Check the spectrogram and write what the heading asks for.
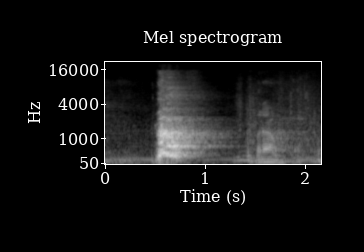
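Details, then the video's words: Angry Pit bull giving one loud, harsh, rasping bark, followed by a softer, lower trailing bark and a quiet background hum. "Sound of Pitbull dog barking very loud, angry, loud"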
